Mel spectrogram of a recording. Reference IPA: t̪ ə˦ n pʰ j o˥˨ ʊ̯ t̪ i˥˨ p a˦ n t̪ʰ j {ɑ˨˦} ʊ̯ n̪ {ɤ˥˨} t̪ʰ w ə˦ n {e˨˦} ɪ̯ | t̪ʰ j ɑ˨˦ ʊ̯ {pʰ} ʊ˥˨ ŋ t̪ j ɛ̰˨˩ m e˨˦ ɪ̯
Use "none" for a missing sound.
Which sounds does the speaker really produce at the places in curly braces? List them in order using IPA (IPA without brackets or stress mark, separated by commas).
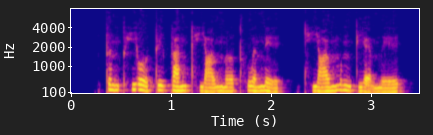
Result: ɑ˨˦, ɤ˨˦, e˨, m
